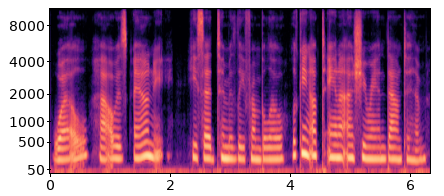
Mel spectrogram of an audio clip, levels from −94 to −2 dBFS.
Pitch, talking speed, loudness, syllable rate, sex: 210 Hz, 180 wpm, -17 LUFS, 4.3 syllables/s, female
